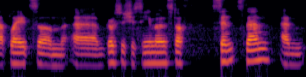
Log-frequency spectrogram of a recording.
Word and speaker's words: Tsushima: You pronounced Ghost of Tsushima properly.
